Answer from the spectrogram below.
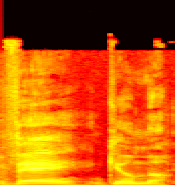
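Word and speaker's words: Yves Guillemot: Yvette Gilmour. – What? How do you say his name? – Yvette Gilmour.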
